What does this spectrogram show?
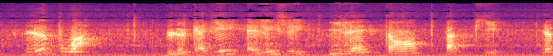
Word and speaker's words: léger: Attention, léger, on ne prononce pas le R et on écrit E, pas d'accent.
